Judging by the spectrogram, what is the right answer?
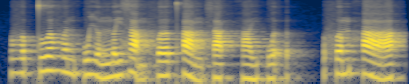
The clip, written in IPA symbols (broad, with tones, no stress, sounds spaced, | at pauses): v ə˨˩ p̚ t̪ u˧ ə̯ v ə̤˨˩ n h w i˧˩ ə̯ ŋ ə˨˦ j z a̰˧˨ m f əː˨˦ t̪ʰ a˧˩ ŋ s a˨˩ k̚ h a̤˨˩ j h w ə̰ː˧˨ ʔ | f ə˨˦ m h aː˧˩˨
